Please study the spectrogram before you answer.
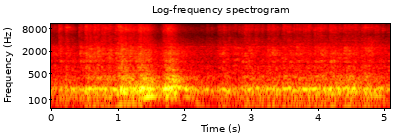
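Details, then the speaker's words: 1970 Dodge Coronet R/T convertible, 440 Six Pack V8: deep, even loping idle rumble with one brief blip of revs, no knocks or misses, good oil pressure; normal idle. "This is what it sounds like when it's running."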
